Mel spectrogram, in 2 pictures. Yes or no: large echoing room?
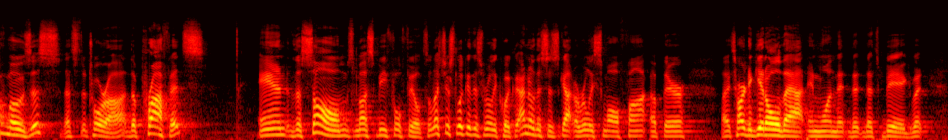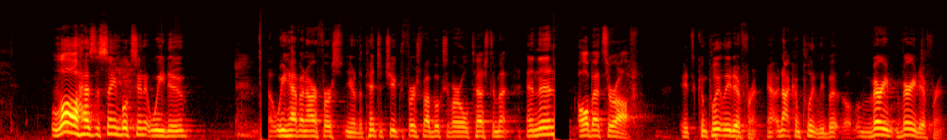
yes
